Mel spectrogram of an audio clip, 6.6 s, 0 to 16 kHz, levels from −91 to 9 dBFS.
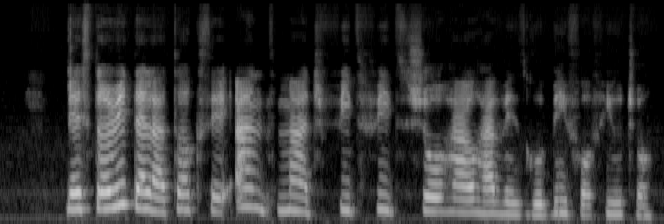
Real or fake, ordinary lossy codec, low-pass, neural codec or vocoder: fake; none; 14.4 kHz; vocoder, 44.1 kHz, 128 mel bands, Pupu-Vocoder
